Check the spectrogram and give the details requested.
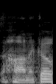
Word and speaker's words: Haneke: It's brilliantly directed by a gentleman by the name of Michael Haneke, actually pronounced Hanukkah, like the holiday.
